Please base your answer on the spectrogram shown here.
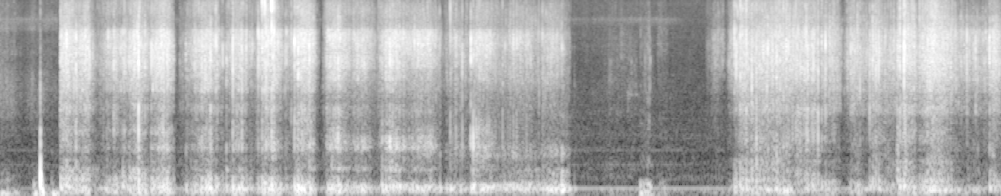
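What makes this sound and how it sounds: A small, solid, light-yellow foam sponge block is held in both hands close to the microphone and scratched and squeezed with long painted nails. This makes dense, crackly tearing and crinkling scrapes with a heavy low-end thump and bright grit on top. The sound stops briefly near the middle, with only one soft tap, then the scratching resumes to the end.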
